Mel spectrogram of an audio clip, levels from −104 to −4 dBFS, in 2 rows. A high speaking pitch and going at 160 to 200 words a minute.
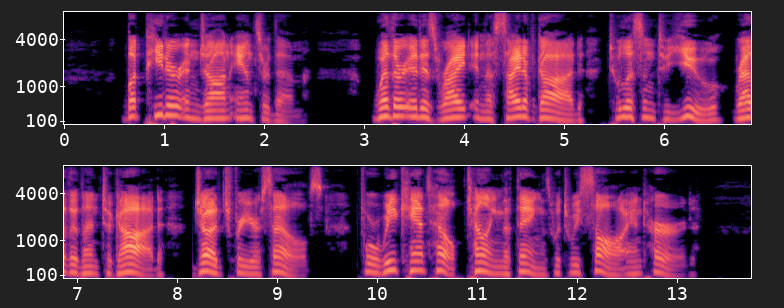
No: medium, 160 Hz; average, 175 wpm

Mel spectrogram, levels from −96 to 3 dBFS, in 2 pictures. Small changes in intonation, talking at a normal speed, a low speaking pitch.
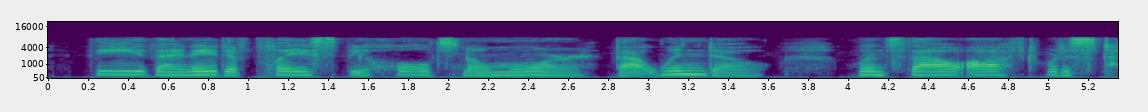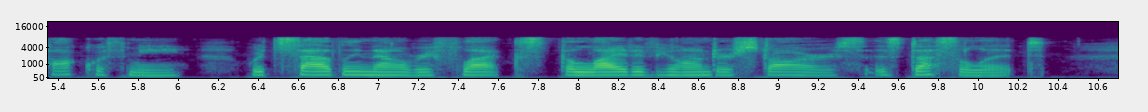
No: narrow, 1.5 semitones; average, 150 wpm; high, 190 Hz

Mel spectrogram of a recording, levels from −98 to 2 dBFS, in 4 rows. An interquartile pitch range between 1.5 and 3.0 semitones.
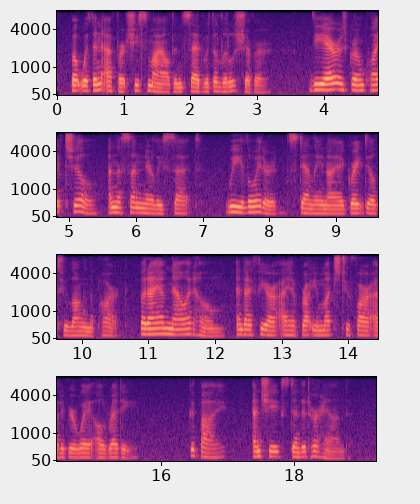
No: average, 3.6 semitones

